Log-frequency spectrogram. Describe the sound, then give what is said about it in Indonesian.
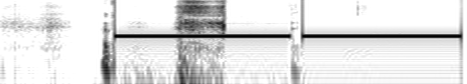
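Two long, loud steady beep tones, each close to a second, cut in over bits of speech, the classic censor bleep masking words, with a short burst of talking between them. “ya, itu lucu tuh jadi waduh nih sensornya banyak nih”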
